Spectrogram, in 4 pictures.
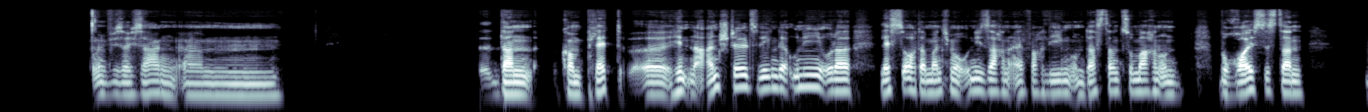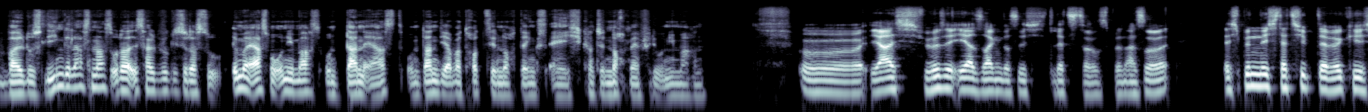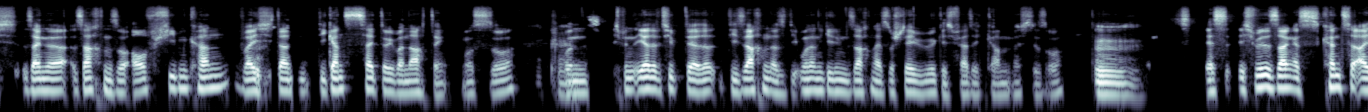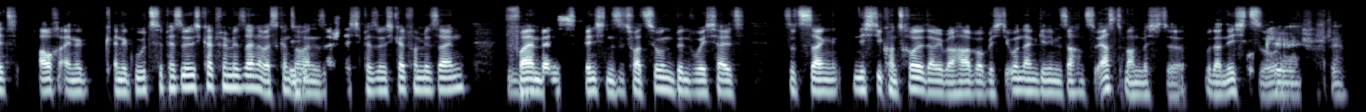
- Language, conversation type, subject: German, advice, Wie findest du Zeit, um an deinen persönlichen Zielen zu arbeiten?
- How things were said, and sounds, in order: drawn out: "ähm"; tapping; stressed: "dann"; background speech; other background noise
